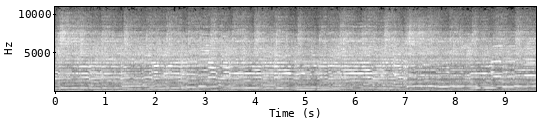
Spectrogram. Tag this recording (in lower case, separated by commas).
music, musical instrument, guitar, electric guitar, plucked string instrument, strum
